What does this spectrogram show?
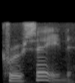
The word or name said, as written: crusade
